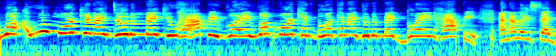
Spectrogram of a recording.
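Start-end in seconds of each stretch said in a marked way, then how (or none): 0.0-6.0 put-on very high, manipulative fake crying and sobbing. Retelling a scene where Lindsay pleads with Blaine: imitating Lindsay's manipulative crying. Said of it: "manipulative cry, crying like Joy Nomi".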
